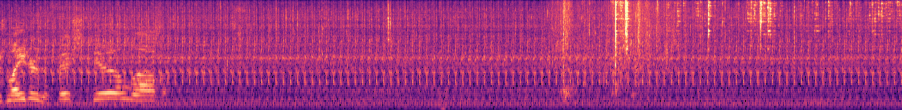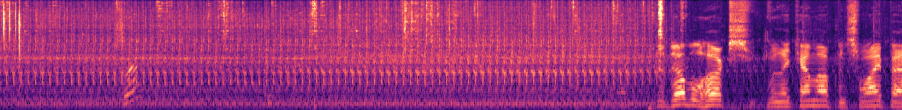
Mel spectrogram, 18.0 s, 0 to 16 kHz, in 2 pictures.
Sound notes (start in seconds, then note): 2.2 boat engine idling; 5.4 fish splashing; 5.6 tackle clanking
